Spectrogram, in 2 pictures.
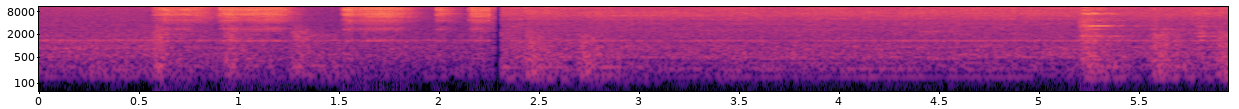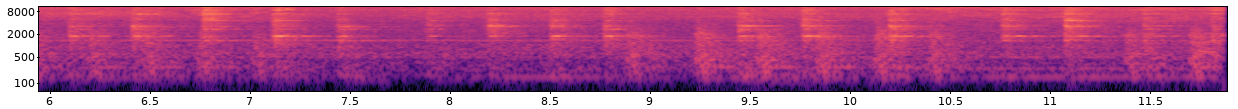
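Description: Bench grinder wheel grinding a small cast brass piece in a few short strokes during the first two seconds. Then a gas torch flame hisses steadily as a joint in a brass ornamental band is heated, with many irregular sharp clicks from about five seconds on.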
